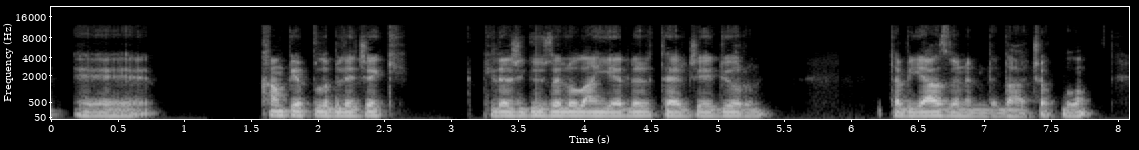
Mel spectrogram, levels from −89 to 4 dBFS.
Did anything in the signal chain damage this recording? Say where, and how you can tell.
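Yes, at the driver or buffer stage, a repeated buffer. New audio arrived late, so the device replayed its last block twice more, from 3.64 to 3.68 s. Each repeat sounds like about 20 ms of speech, which fits a 20 ms buffer, and the hard joins produce a brief buzzy stutter.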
